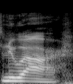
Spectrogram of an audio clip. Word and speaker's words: Noir: How did you guys pronounce it? It's Noir. – Noir. – Noir. – Noir. – West Virginia spin. – It's French.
